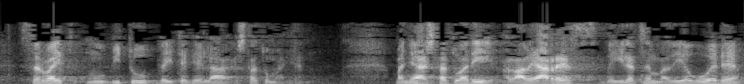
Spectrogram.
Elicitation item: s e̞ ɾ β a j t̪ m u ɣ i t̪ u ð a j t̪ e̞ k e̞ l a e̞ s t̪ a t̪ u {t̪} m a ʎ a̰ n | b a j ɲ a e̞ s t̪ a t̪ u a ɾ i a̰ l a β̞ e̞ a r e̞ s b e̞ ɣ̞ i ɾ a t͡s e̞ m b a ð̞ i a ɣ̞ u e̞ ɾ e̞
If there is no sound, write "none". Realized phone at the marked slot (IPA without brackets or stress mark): none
